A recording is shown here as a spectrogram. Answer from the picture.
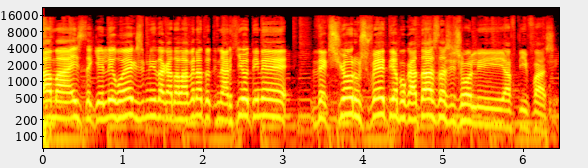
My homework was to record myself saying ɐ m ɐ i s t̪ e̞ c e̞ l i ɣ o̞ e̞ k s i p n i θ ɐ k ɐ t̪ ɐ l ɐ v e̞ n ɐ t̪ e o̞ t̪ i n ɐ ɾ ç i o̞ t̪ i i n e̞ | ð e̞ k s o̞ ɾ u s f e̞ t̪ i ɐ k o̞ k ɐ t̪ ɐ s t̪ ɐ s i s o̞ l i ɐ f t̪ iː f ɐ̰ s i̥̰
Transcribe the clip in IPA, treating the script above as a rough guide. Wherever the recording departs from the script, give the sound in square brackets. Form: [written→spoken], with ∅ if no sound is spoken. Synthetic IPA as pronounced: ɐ m ɐ i s t̪ e̞ c e̞ l i ɣ o̞ e̞ k s i p n i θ ɐ k ɐ t̪ ɐ l ɐ v e̞ n ɐ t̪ e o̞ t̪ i n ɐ ɾ ç i o̞ t̪ i i n e̞ | ð e̞ k s o̞ ɾ u s f e̞ t̪ i ɐ [k→p] o̞ k ɐ t̪ ɐ s t̪ ɐ s i s o̞ l i ɐ f t̪ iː f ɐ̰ s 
